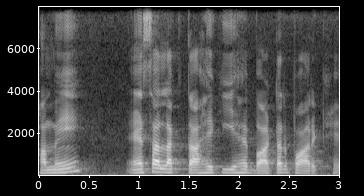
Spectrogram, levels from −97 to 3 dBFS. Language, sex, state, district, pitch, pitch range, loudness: Hindi, male, Uttar Pradesh, Muzaffarnagar, 140 Hz, 125-145 Hz, -19 LUFS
